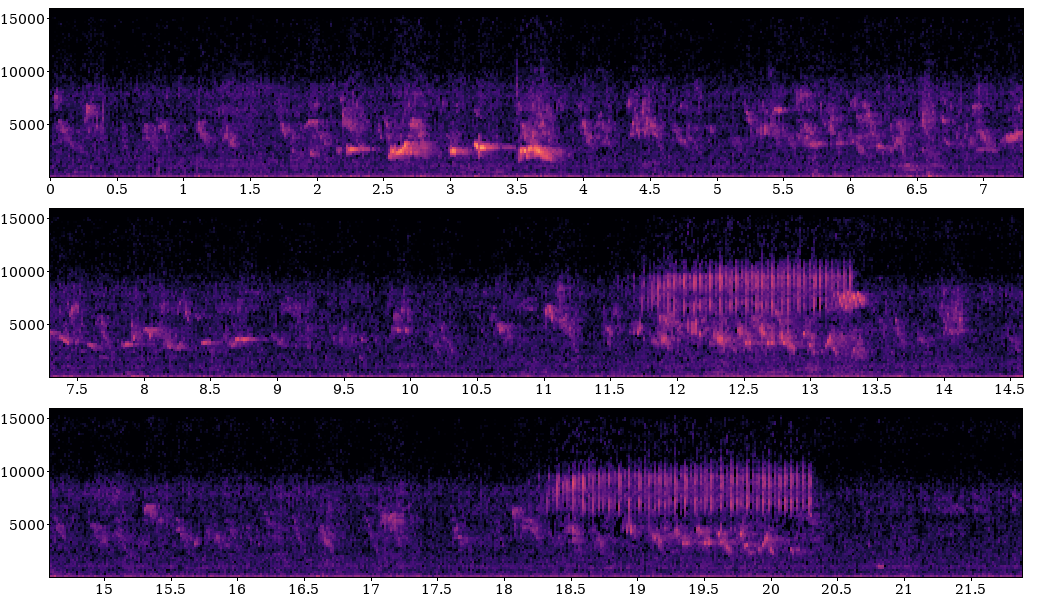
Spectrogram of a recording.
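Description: Faint birdsong: many small birds chirping and calling, with a louder run of calls a few seconds in. Twice a high, buzzy trill holds for a second or two.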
